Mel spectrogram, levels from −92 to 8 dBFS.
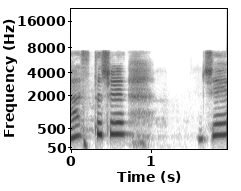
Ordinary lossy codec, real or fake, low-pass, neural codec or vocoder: none; fake; 7.2 kHz; codec, 16 kHz, 4 kbps, X-Codec, HuBERT features, trained on balanced general audio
